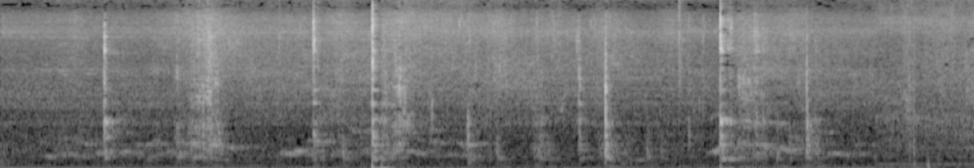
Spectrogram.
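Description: Chicken pieces frying in oil with onions and spices, sizzling as they brown, while a steel spoon stirs them with several sharp knocks and scrapes against the pan.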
